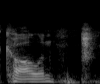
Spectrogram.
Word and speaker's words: Kholin: I've always said Kholon, or Kholin, I think is maybe how it's supposed to be pronounced. I've heard it said that. Colin. It's Colin.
